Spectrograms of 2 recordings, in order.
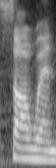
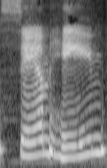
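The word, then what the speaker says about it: Samhain: um supernatural where they deal with sawin but they call him sam hayne for the entire show and whenever my mother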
